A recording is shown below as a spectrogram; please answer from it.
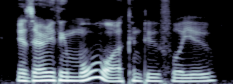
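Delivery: put-on English-sounding accent slipping in, seemingly unintended. Retelling what a man in a story said: accidental english accent. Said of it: "Not saying that I just did an English accent".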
